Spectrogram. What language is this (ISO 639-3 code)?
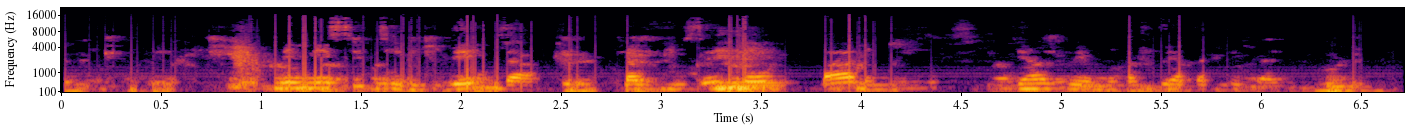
kin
